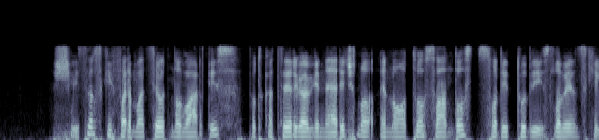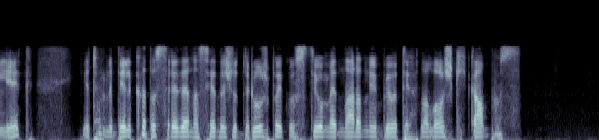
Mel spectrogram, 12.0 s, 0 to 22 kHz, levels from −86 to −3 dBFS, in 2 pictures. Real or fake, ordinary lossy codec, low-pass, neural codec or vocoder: fake; none; 5.4 kHz; codec, 16 kHz, 2 kbps, FreqCodec, larger model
